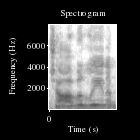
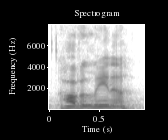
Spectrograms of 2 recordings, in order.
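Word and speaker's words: javelina: It's spelled with a J like Javalina, but if it's Spanish, like most words are in the Southwest, it would be Havalina.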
